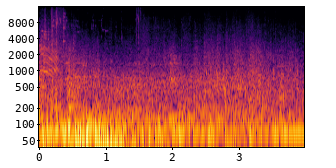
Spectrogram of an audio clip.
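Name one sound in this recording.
A loud explosion booms and rumbles nearby.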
